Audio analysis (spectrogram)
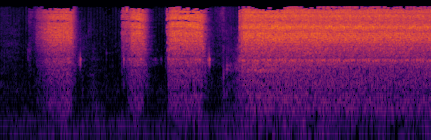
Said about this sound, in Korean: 예, 이게 저, 어, 모기 잡는 스프레이 소리입니다. 치트 하는 거. 예, 여러분들 그 예전에 이거 참 많이 했죠. 그죠?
